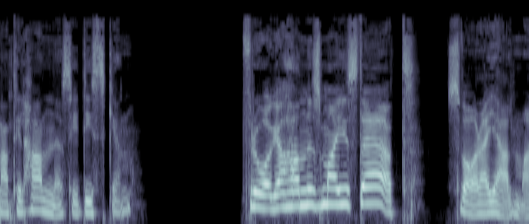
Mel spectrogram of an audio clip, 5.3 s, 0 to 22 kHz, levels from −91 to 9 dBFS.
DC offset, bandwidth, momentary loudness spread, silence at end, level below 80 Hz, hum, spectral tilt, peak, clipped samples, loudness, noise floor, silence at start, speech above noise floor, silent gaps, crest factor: under 0.1%; 16.5 kHz; 17 LU; 0 s; -58 dBFS; none; -5 dB/octave; -2 dBFS; under 0.1%; -17 LUFS; under -90 dBFS; 0 s; over 73 dB; none; 16 dB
